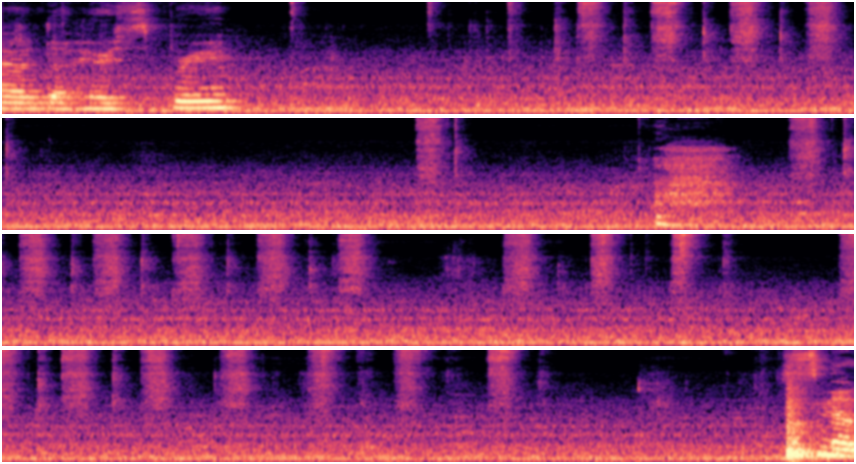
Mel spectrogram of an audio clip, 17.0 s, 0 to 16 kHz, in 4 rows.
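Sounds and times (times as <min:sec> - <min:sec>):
steady low hum: 0:00.0 - 0:17.0
hairspray spritzes: 0:08.2 - 0:10.4, 0:11.0 - 0:12.0, 0:12.7 - 0:15.4.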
